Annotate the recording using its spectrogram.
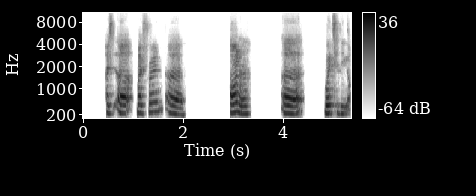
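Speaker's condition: Down syndrome; congenital, present from birth; used cue cards when first presenting

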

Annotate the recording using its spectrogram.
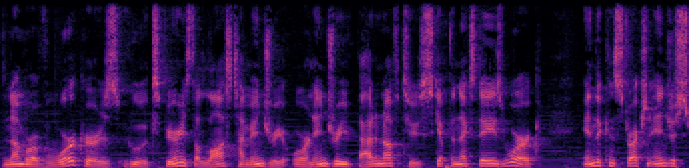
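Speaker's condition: No condition

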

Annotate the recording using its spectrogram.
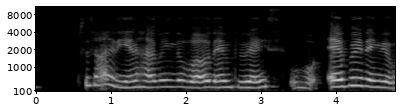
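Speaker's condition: Cerebral palsy; wheelchair user, quadriplegic

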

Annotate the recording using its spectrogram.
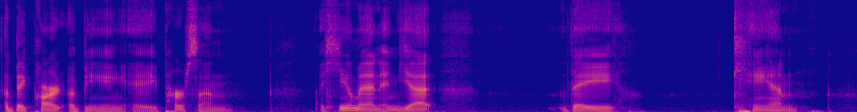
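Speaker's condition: Stuttering; onset in childhood; blocks

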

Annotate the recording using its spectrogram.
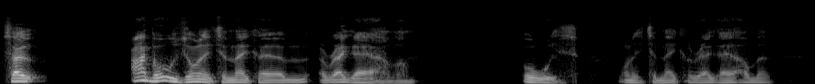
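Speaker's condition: Stroke; mini stroke since last podcast visit

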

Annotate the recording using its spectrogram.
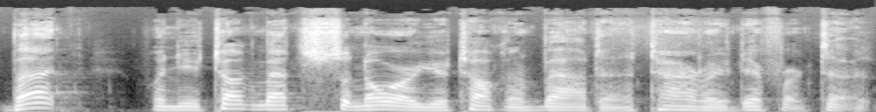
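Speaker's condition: No condition

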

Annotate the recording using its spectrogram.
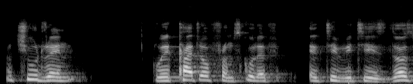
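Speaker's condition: No condition

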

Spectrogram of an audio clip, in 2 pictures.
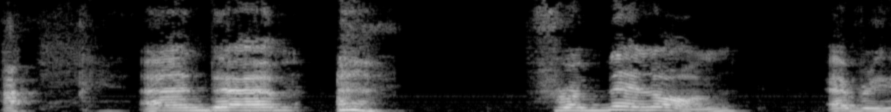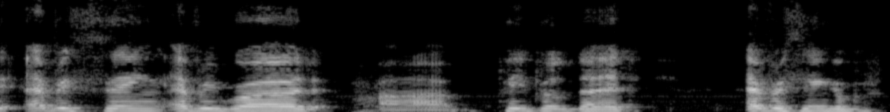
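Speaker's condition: Aphasia after stroke; thoughts intact but words come out wrong

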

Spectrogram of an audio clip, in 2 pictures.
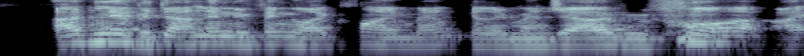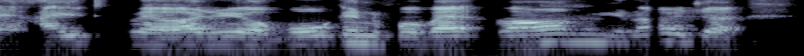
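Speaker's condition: Cerebral palsy; cerebral palsy since birth

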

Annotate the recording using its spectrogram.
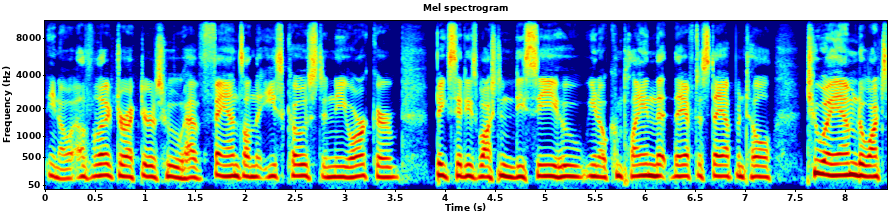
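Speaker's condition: No condition

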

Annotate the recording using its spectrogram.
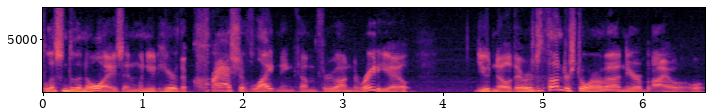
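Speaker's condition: No condition

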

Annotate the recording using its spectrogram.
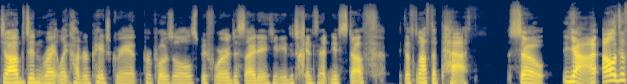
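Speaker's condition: No condition

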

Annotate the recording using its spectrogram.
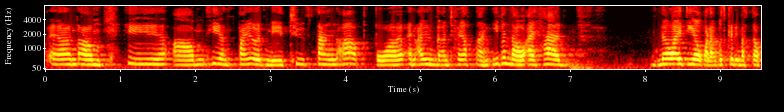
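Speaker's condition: Deafness; hearing impaired

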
